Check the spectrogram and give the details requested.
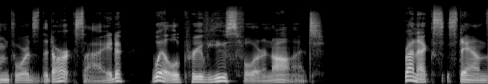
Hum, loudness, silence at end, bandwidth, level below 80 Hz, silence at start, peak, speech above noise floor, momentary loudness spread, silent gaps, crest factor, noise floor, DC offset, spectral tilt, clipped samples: none; -21 LUFS; 0 s; 17 kHz; -58 dBFS; 0 s; -2 dBFS; over 69 dB; 7 LU; none; 20 dB; under -90 dBFS; under 0.1%; -4 dB/octave; under 0.1%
